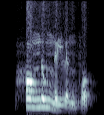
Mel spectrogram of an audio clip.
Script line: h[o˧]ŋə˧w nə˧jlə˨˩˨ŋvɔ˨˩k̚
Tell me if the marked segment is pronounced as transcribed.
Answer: no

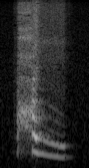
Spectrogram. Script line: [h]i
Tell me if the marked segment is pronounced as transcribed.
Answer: no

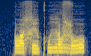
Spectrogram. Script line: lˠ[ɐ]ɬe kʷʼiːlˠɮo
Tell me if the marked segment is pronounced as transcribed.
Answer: yes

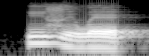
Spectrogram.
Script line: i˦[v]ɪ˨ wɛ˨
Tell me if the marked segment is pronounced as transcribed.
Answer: yes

